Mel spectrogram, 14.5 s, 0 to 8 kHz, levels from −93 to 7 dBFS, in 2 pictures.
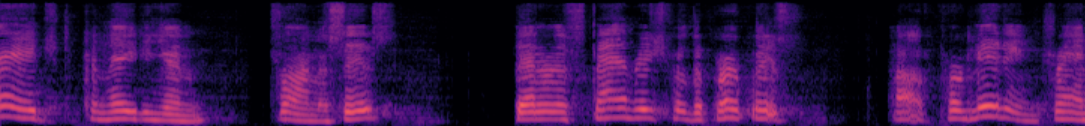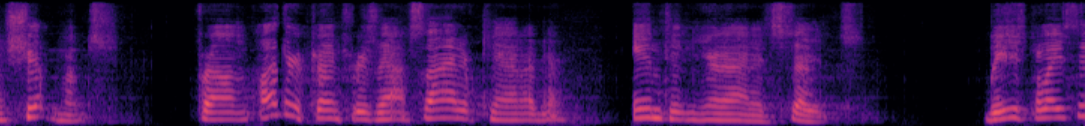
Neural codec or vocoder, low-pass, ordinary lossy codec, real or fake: codec, 24 kHz, 1 kbps, SNAC; 7.2 kHz; AAC, 32 kbps; fake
